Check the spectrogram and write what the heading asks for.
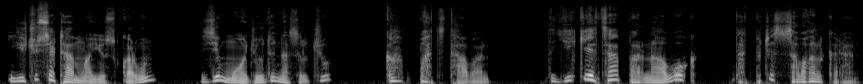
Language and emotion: Kashmiri, disgusted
